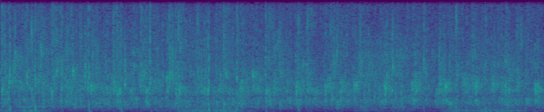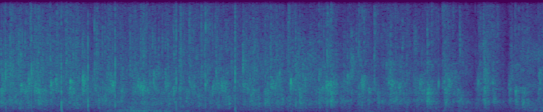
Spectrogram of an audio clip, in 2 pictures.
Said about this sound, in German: Bei denen wollen wir uns einmal mit einem ganz großen Applaus bedanken.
